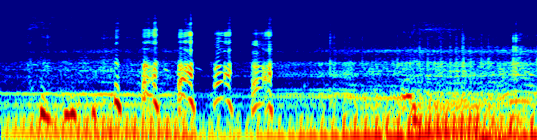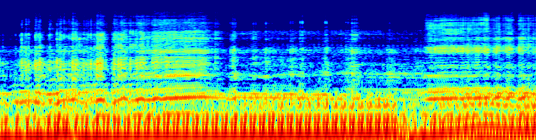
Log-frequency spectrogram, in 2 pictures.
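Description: Motorcycle engines under acceleration, heard from onboard a riding bike: after a few brief clicks, a steady engine note climbs in pitch from about three seconds in. Rushing wind rises near the end.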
